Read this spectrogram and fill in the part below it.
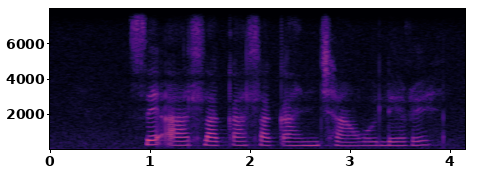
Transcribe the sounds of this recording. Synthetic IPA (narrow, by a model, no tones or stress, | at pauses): sɪʔaɬakʼaɬakʼan̩t͡ʃʰaɣʊlɪɣɛ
